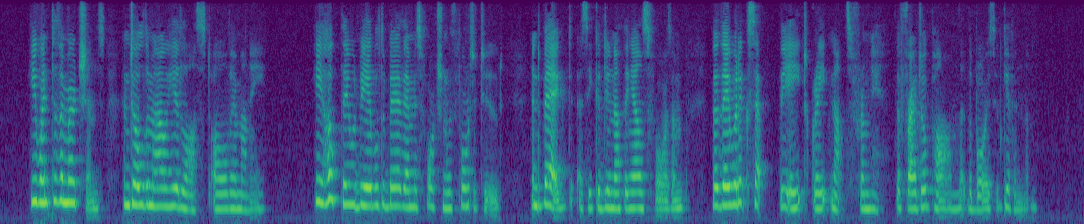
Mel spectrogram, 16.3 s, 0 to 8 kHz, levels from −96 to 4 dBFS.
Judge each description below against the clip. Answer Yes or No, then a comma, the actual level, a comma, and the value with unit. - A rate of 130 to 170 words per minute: No, fast, 205 wpm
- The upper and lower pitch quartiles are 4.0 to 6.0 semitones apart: No, average, 3.3 semitones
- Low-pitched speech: No, high, 225 Hz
